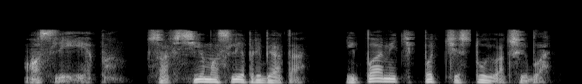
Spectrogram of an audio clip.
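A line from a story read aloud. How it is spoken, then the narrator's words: Grumbling. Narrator (Russian): буркнул он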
